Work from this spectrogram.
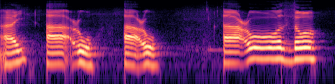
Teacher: Ang ain ay mas madiin kaysa sa hamza.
